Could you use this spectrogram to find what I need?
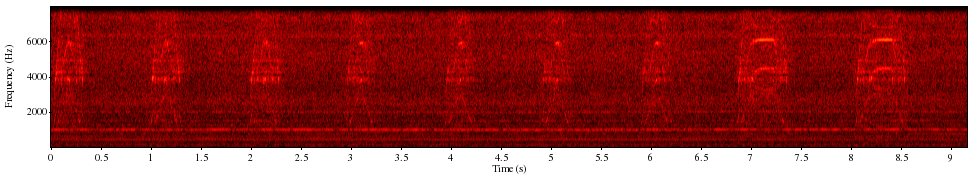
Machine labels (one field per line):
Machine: slide rail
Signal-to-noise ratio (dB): -6 dB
